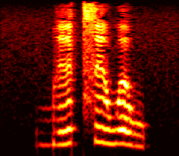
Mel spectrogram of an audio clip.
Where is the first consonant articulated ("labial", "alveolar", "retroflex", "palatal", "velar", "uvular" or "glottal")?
labial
